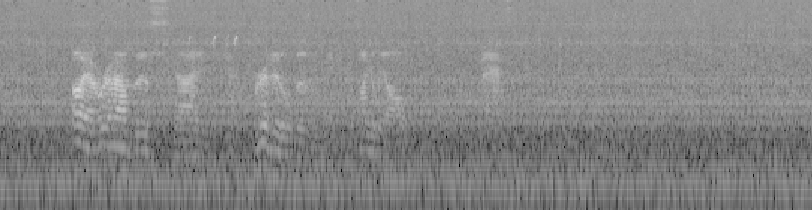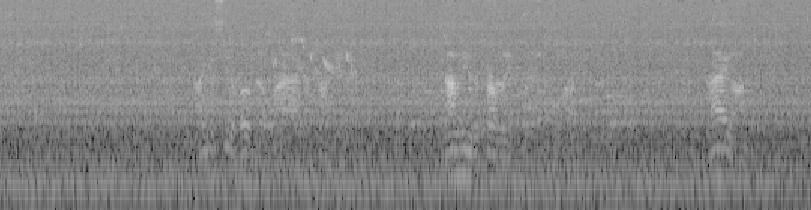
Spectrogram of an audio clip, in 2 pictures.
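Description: A man talks through a headset microphone in short, calm bursts.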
